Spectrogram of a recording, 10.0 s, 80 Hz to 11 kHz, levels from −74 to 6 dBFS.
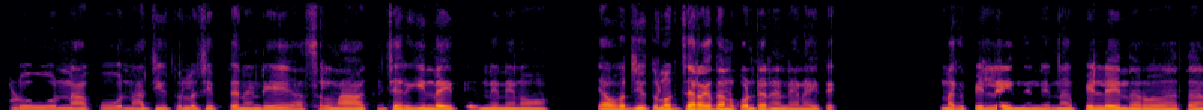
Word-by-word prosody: ఇప్పుడూ 170 0 -6 0.4
నాకు 155 0 -7 0.2
నా 155 - -5
జీవితంలో 160 +1 -4
చెప్తానండీ, 150 -1 -2 0.2
అసలు 155 +3 -6
నాకు 155 0 0 0.2
జరిగిందయితే, 160 +1 +2
నే 150 - +1
నేను 150 0 0 0.7
ఎవరి 155 +3 +2
జీవితంలో 190 +2 +4
జరగదనుకుంటానండి 165 -5 +4
నేనైతే. 130 0 -2 1.0
నాకు 150 0 0
పెళ్లయిందండి, 150 -1 +1
నాకు 150 -2 -1
పెళ్లయిన 155 +2 +4
తర్వాత 140 -1 -1
155 Hz, 115 wpm, -20 LUFS, 145-165 Hz, 1.0 s, జీవితంలో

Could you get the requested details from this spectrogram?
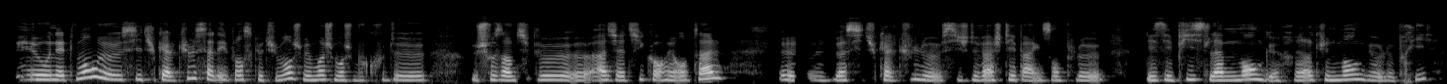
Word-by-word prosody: Et 225 -12 -3
honnêtement, 220 - +5
heu, 230 -7 +3
si 215 +2 -3
tu 220 +3 -9
calcules, 205 +7 +2
ça 275 -5 +1
dépend 210 0 -1
ce 210 0 -9
que 210 - -4
tu 195 0 -7
manges, 265 +5 +1
mais 205 - +1
moi, 210 +2 +2
je 215 -1 -5
mange 195 0 -2
beaucoup 190 +2 -11
de 195 0 -2 0.4
de - - -6
choses 210 -3 0
un 190 -1 +6
petit 190 - -6
peu, 205 - -6
heu, 205 -2 +1
asiatiques, 205 +1 0
orientales. 200 +9 +3 0.6
Heu, 210 -2 +1
bah, 195 +1 -2
si 195 0 0
tu - - -7
calcules, 210 +3 -2
heu, 190 - 0
si 190 - -6
je 180 - -7
devais 200 -2 -1
acheter, 205 +2 0
par 190 -2 +1
exemple, 185 +1 -5
heu, 190 +3 -2 0.4
les 190 +2 -1
épices, 220 +3 -2
la 190 0 +7
mangue. 200 0 +2
Ren 190 0 +1
qu'une 200 0 -1
mangue, 220 +1 +1
heu, 185 -2 -3
le 175 -1 -8
prix 235 +8 -9
205 Hz, 205 wpm, -24 LUFS, 190-220 Hz, 0.6 s, la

